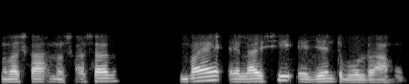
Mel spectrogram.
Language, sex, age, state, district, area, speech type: Hindi, male, 30-45, Bihar, Begusarai, urban, conversation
